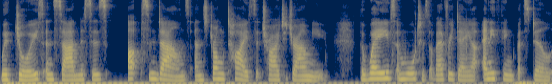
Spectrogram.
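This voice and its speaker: The speaker uses a southern English accent and a moderate pace. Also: woman. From southwest London, England. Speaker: guest speaking about her eating disorder. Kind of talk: interview about personal experience. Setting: video call.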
